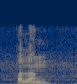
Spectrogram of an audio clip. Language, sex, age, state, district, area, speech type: Urdu, male, 45-60, Delhi, Central Delhi, urban, read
